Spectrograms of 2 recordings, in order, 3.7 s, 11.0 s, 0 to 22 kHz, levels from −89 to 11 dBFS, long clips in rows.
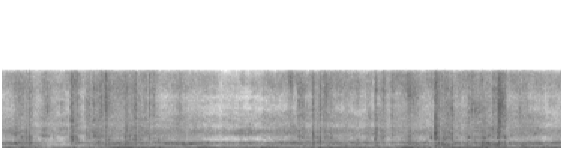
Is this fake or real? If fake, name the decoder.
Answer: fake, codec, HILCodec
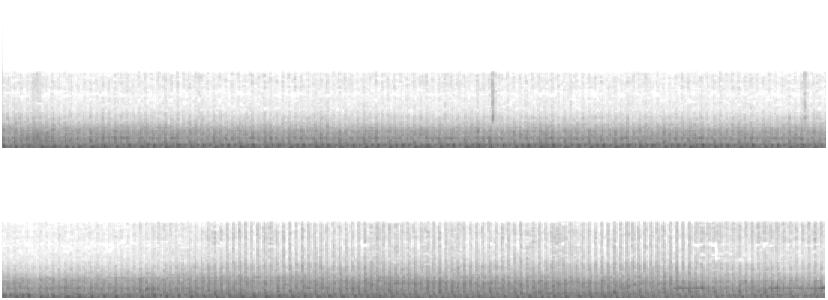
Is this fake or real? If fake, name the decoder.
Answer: real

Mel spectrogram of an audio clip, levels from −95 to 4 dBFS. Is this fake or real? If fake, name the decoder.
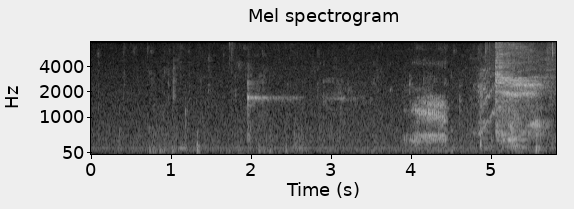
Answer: real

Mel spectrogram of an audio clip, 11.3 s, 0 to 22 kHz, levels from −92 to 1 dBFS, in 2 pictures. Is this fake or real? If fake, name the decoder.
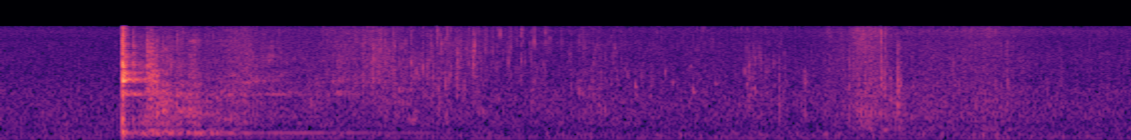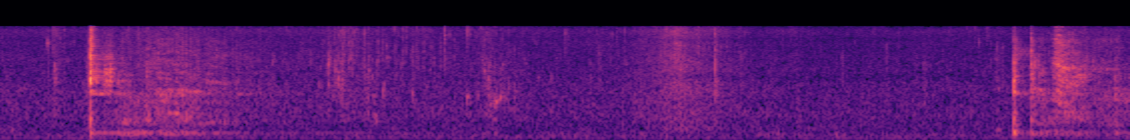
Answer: real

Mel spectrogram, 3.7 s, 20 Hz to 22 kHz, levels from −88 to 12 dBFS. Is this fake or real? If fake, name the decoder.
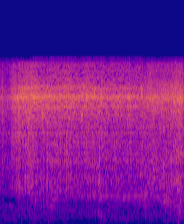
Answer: real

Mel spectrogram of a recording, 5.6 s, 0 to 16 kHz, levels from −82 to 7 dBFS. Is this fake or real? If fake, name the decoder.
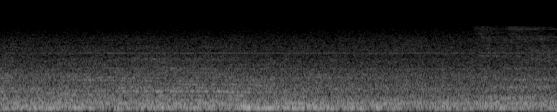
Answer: real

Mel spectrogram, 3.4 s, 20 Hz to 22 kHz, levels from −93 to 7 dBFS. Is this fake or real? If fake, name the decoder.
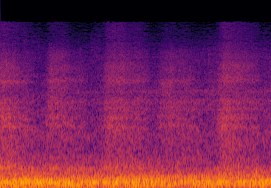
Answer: real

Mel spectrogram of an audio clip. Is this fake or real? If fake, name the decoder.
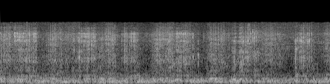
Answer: real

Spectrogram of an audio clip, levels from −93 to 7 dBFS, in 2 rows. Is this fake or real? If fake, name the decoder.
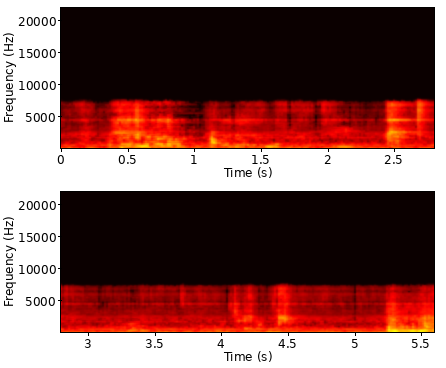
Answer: fake, vocoder, BigVGAN v2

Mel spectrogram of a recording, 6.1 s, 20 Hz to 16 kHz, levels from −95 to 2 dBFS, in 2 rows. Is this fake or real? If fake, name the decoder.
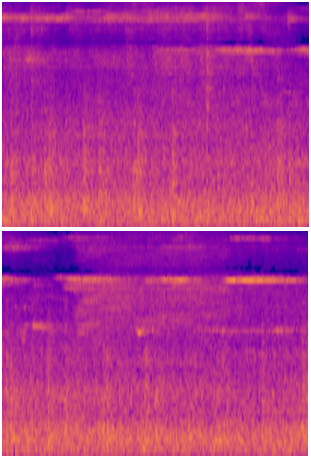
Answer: real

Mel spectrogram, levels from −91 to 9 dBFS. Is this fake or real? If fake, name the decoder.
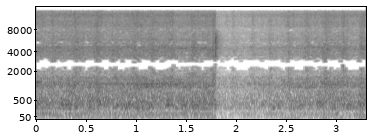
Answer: fake, vocoder, Vocos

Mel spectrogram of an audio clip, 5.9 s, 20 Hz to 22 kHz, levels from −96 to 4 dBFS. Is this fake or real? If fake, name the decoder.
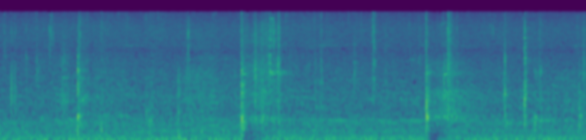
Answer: real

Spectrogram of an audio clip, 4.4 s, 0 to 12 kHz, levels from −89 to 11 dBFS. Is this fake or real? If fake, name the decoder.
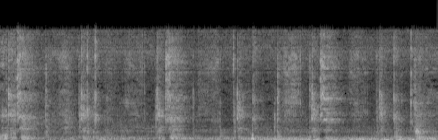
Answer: fake, vocoder, Vocos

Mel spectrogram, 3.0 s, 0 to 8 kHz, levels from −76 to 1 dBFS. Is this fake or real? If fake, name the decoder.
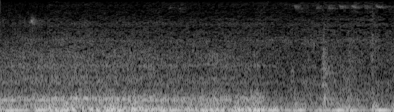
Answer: real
